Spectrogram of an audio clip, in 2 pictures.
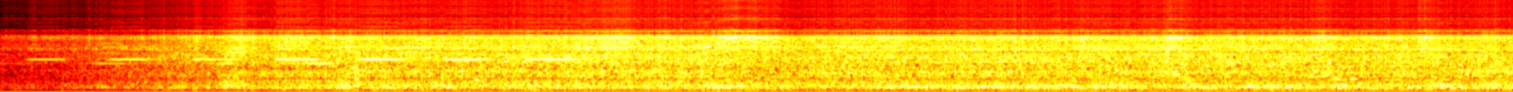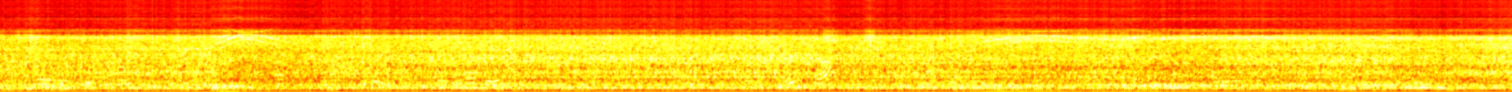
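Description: Fire truck diesel engines running as the aerial platform truck pulls out, a dense steady engine noise throughout. A short repeated beep sounds for the first few seconds.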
